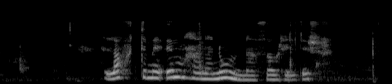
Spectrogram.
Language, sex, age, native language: Icelandic, female, 11, Icelandic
